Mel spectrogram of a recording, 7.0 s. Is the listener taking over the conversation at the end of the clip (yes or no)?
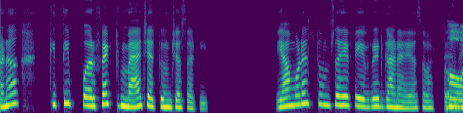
yes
